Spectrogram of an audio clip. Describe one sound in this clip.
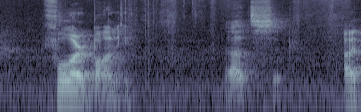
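Trading cards slide and rustle softly between hands.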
